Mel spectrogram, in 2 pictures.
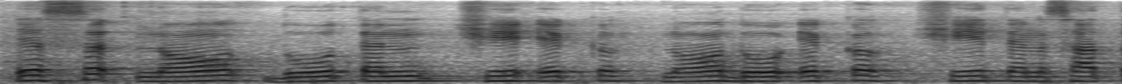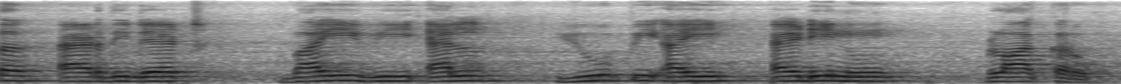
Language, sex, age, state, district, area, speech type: Punjabi, male, 30-45, Punjab, Bathinda, rural, read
